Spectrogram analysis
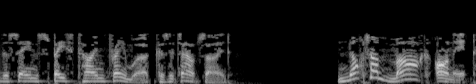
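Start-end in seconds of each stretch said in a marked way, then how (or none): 3.4-4.7 cheerful. A narrator's reading. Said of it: "said Twoflower cheerfully".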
